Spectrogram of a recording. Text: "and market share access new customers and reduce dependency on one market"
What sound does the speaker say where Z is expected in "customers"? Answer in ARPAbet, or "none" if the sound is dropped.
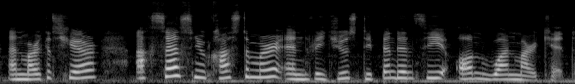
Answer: none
